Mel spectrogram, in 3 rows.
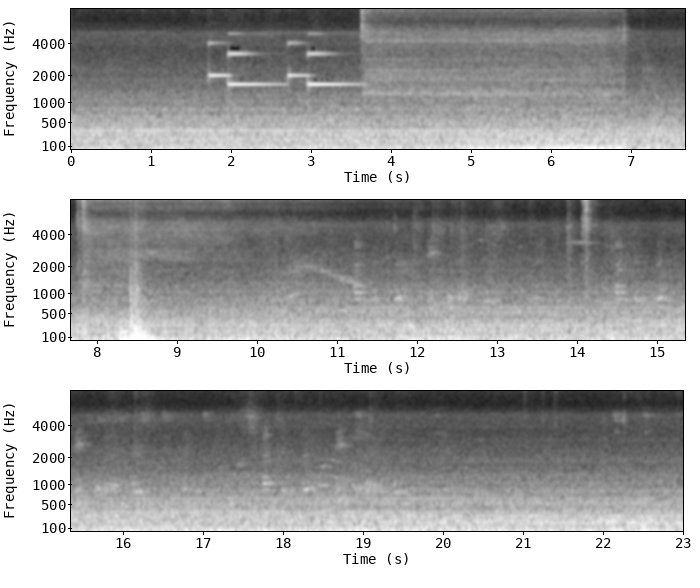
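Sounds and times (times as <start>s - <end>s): two-note high-low chime: 1.7s - 3.7s
train wheels rumbling on rails: 3.6s - 23.0s.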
